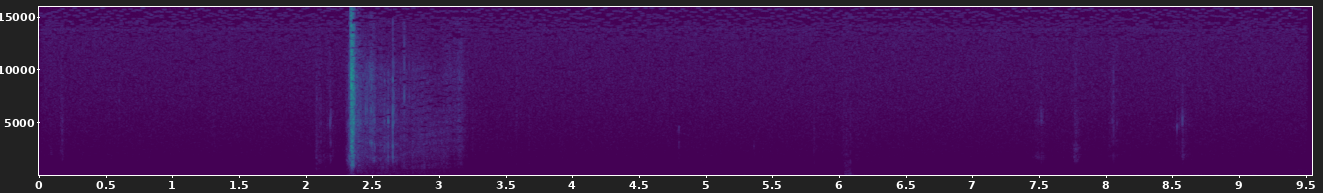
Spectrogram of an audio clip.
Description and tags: enscendido de un fósforo
fuego, cerillas, f, sforo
